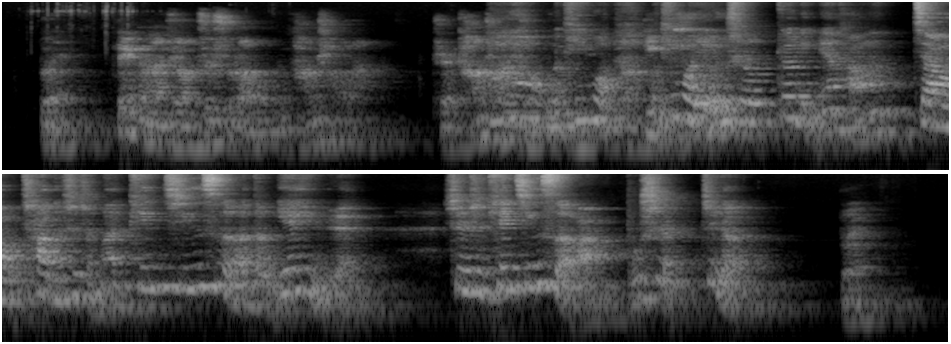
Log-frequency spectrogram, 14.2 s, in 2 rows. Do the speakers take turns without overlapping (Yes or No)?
No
